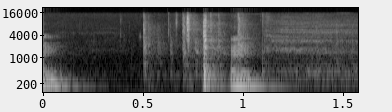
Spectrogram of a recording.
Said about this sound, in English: How's that for audio? People coughing all over it?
